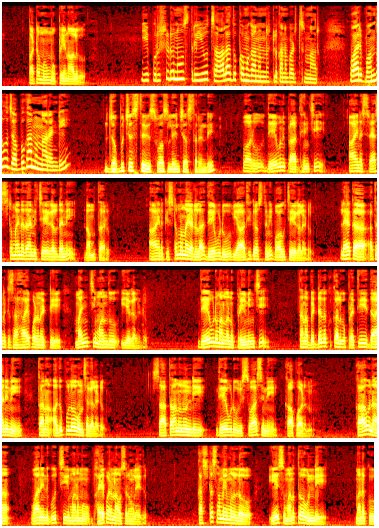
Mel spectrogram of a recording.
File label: good news telugu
